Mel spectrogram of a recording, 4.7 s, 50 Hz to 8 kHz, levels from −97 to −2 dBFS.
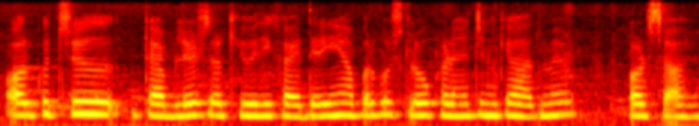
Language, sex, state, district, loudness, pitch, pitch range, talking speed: Hindi, female, Rajasthan, Nagaur, -30 LUFS, 235 Hz, 225-240 Hz, 245 wpm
